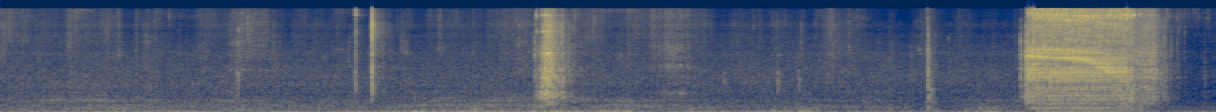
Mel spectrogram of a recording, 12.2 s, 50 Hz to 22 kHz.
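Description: Bosch Bulldog GBH18V-26D cordless SDS-plus rotary hammer hammer-drilling into a concrete slab: about ten seconds in it runs loudly for a little over a second, then stops. Before it, a few short knocks over a low steady rumble.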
